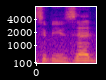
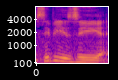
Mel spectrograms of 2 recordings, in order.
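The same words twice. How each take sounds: First: The final letter is said the British way. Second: The final letter is said the American way.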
